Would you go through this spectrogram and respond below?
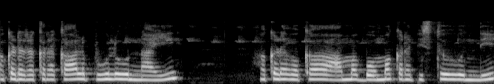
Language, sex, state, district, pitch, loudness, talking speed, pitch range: Telugu, female, Andhra Pradesh, Annamaya, 230 Hz, -14 LUFS, 120 wpm, 220-240 Hz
